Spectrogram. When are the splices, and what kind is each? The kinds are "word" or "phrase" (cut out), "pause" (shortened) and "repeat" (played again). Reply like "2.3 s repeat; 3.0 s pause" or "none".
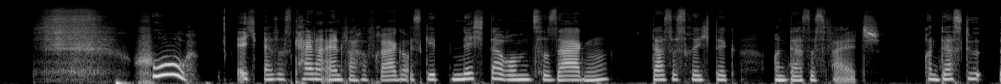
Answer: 2.5 s word; 4.1 s phrase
